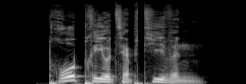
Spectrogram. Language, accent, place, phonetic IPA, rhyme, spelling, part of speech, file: German, Germany, Berlin, [ˌpʁopʁiot͡sɛpˈtiːvn̩], -iːvn̩, propriozeptiven, adjective, De-propriozeptiven.ogg
- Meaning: inflection of propriozeptiv: 1. strong genitive masculine/neuter singular 2. weak/mixed genitive/dative all-gender singular 3. strong/weak/mixed accusative masculine singular 4. strong dative plural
